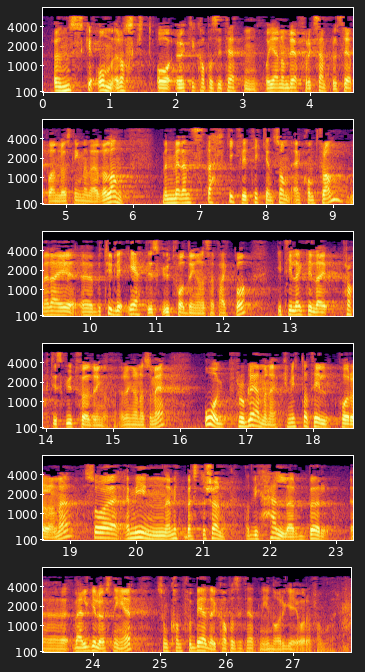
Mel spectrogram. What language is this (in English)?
Norwegian Nynorsk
